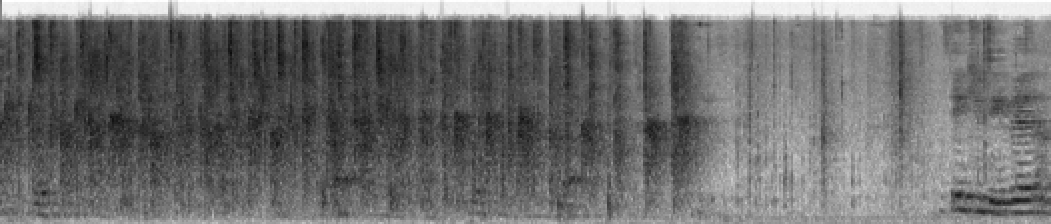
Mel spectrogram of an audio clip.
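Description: Audience at a community coffee hour applauding a guest speaker, a full round of close clapping that thins out into scattered claps, then a voice speaks at the end.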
